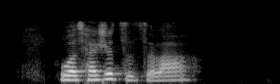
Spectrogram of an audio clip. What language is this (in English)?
Chinese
